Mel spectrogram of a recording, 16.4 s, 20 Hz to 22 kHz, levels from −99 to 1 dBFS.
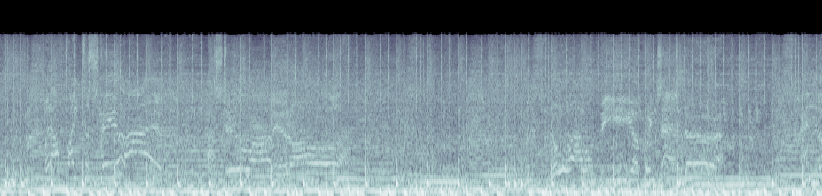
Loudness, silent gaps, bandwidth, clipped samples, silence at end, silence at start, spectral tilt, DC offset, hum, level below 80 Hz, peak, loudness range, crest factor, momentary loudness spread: -11 LUFS; none; 12 kHz; under 0.1%; 0 s; 0 s; -4.5 dB/octave; under 0.1%; none; -14 dBFS; 0 dBFS; 1 LU; 10 dB; 2 LU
